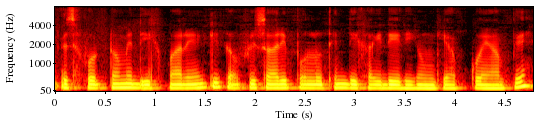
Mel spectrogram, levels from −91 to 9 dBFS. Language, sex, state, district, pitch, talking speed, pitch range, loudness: Hindi, male, Chandigarh, Chandigarh, 125 Hz, 215 wpm, 120-130 Hz, -15 LUFS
